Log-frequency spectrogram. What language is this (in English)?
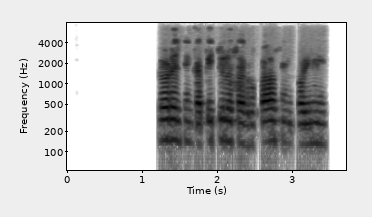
Spanish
